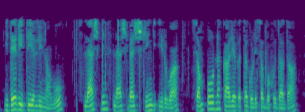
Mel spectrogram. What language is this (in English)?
Kannada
